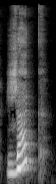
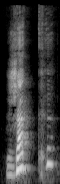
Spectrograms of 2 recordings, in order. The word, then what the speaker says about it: Jacques: Jacques, donc le S, ça ne se prononce pas.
